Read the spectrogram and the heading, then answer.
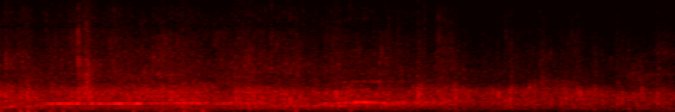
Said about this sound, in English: Yeah, you guys want to clap it up for the instrumental ensemble? And our choir.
